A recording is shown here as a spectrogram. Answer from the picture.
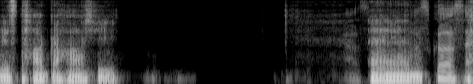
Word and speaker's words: Takahashi: last name, which is my last name is Takahashi, I and was close. I knew it Takahashi. was like Takashi or like Takahashi.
